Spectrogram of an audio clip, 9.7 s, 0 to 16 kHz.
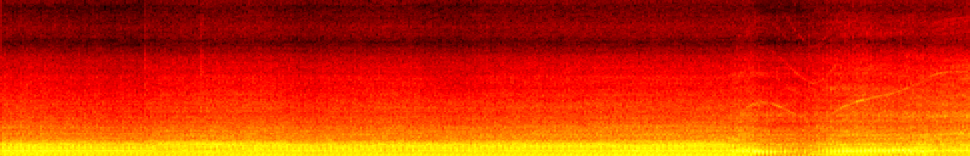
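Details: Onan K450 portable generator, yard-sale unit that sat a long time: steady even drone with brief dip near end recovering cleanly; running smoothly and healthy.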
